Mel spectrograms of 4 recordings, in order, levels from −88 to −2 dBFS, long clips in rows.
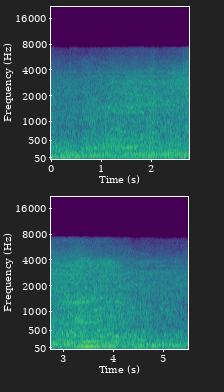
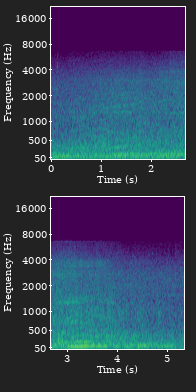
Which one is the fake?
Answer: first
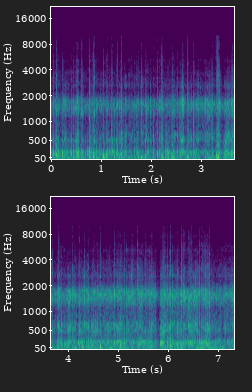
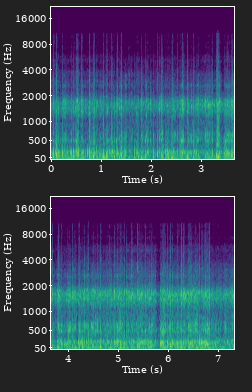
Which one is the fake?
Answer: first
